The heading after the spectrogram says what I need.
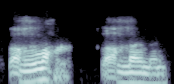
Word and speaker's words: Loch Lomond: I've learned how to say this in my recent trip. Loch Lomond, Glencoe, and then arrive into Fort William.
